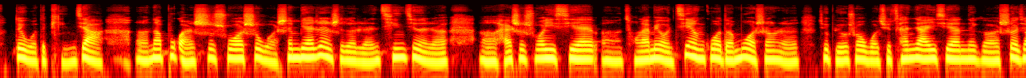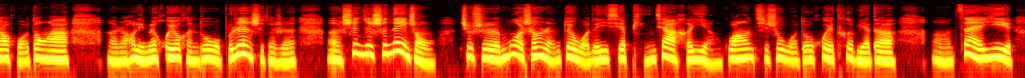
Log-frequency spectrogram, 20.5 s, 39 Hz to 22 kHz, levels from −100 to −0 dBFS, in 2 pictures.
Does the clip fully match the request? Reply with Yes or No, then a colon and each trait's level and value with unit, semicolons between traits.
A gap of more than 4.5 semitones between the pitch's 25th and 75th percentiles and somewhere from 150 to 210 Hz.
No: average, 3.8 semitones; medium, 185 Hz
